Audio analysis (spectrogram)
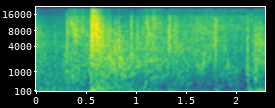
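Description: Heavy cannon fire in the real-time strategy game Age of Empires III, with a Napoleon-revolt heavy cannon hitting enemy units: a loud blast near the start and another near the end, separated by rumbling battle noise.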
